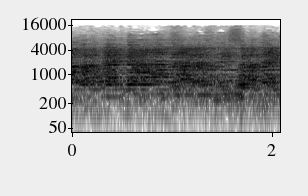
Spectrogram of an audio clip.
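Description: Russian folk choir of women's and men's voices singing a folk song.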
